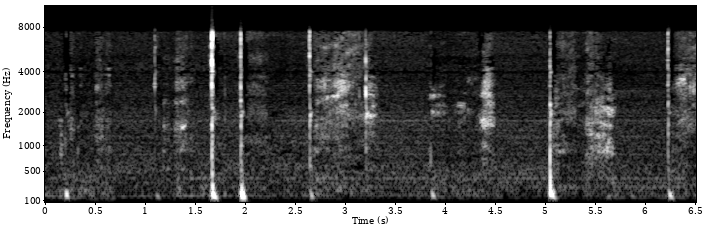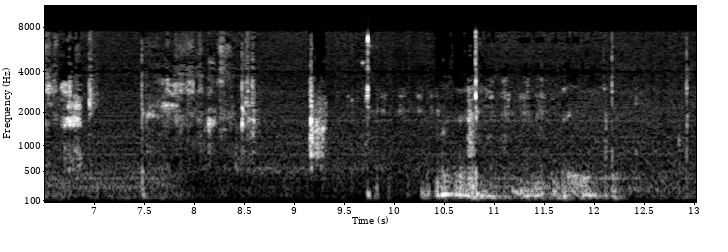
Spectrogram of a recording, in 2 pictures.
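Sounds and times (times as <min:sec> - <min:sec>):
soft hissing: 0:00.0 - 0:13.0
stylus tapping and scratching on tablet: 0:00.0 - 0:13.0
low mumbled voice: 0:03.8 - 0:12.4.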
